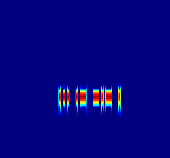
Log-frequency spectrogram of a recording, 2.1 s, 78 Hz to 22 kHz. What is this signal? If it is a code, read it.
Morse code, heard as a keyed tone, about 46 wpm, 700 Hz. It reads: SAKE
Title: Sets of 4 Words - New Word Drill - 45wpm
